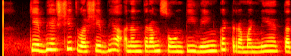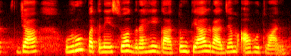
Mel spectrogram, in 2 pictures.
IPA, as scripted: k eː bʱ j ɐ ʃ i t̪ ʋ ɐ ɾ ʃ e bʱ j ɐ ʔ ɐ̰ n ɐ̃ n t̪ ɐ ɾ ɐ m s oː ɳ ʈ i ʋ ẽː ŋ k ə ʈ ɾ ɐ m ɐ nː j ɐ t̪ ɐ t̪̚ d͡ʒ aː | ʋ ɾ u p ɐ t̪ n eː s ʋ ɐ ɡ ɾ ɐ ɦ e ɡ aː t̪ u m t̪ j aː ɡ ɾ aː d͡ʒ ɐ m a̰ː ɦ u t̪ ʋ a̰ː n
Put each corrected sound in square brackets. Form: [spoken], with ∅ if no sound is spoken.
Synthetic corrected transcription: k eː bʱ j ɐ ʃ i t̪ ʋ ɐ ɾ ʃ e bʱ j ɐ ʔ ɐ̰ n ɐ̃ n t̪ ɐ ɾ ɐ m s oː ɳ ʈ i ʋ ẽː ŋ k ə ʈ ɾ ɐ m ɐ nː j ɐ t̪ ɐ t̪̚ d͡ʒ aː | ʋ ɾ u p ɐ t̪ n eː s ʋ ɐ ɡ ɾ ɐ ɦ e ɡ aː t̪ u m t̪ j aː ɡ ɾ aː d͡ʒ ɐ m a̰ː ɦ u t̪ ʋ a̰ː n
